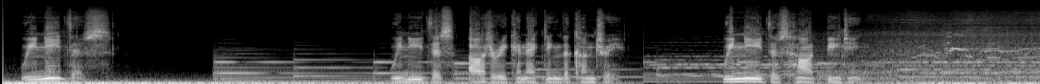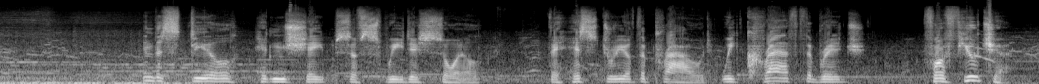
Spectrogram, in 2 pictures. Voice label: Documentary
